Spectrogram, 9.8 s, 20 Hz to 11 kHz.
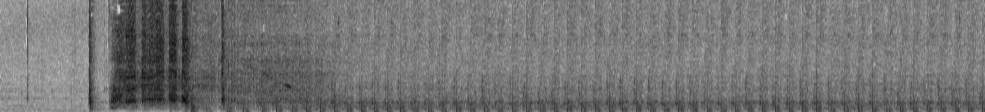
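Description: Suzuki Savage 650 single-cylinder four-stroke motorcycle engine being started: a click about a second in, a brief burst of electric-starter cranking, then the engine catches and settles into a steady, evenly pulsing idle. The battery cranks it well, holding above 10 volts: a healthy battery.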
